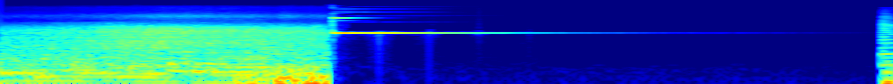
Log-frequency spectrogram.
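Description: A steady hiss-like background with a low hum cuts off suddenly, and a single high ding sound effect rings out in its place, one clear tone fading away over about a second and a half.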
